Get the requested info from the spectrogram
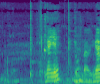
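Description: Metal spoon clinking and scraping against a ceramic plate of rice, a few sharp clicks.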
